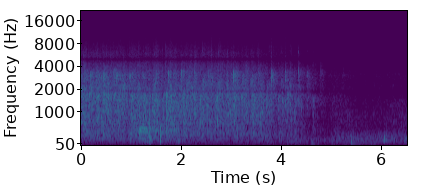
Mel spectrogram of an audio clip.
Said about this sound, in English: Can we give Jonathan a round of applause as he comes forward this morning?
